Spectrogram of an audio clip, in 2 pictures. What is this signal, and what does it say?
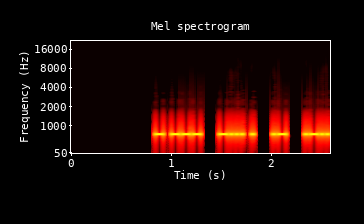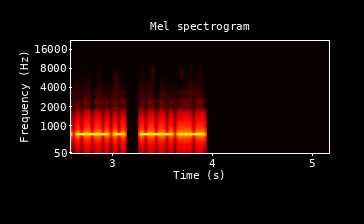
Morse code, heard as a keyed tone, about 44 wpm, 700 Hz. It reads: TO BE A LOT OF
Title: Sets of 5 Words Encore 45wpm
